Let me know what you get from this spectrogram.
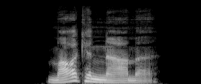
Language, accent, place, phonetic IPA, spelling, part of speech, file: German, Germany, Berlin, [ˈmaʁkn̩ˌnaːmə], Markenname, noun, De-Markenname.ogg
- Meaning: brand name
